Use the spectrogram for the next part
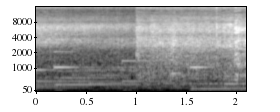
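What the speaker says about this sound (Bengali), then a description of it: "এখন দিয়ে দেব সরষে বাটা, হালকা সরষে বাটা দিয়ে দিলাম। দিয়ে এখন মশলাটা ভালো করে কষিয়ে নেব।" Mustard paste masala frying in a hot pan, a continuous bright sizzle with faint stirring, steady and close throughout, with soft tones underneath.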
